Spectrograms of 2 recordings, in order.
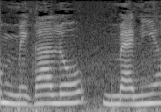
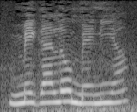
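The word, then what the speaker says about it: megalomania: মেলানকলিয়া দুঃখ বিলাস মেগালোমেনিয়া উচ্চারণটা মেগালো ম্যানিয়া হবে না মেগালোমেনিয়া বা মেগালোনিয়া ও বলা হয় কিন্তু প্রপার যেটা সেটা মেগালোমেনিয়া ওকে আত্মগরিমায় বিশ্বাস অহংকার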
